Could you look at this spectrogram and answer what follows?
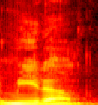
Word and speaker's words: میرم: تو میروم سے گفتاری شکل میں کیا بنتا ہے، من به مدرسه میرم. اور دری میں ما به مکتب میرم.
